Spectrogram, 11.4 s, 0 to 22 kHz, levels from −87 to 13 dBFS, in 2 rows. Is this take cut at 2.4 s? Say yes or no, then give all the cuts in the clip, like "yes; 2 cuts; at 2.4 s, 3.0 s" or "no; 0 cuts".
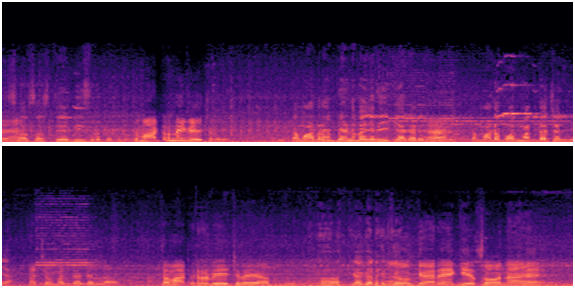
no; 1 cut; at 7.6 s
